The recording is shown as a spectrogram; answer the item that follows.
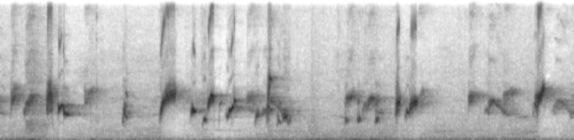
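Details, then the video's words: Ché-style song of a red-whiskered bulbul, played to teach young birds. Clear, loud whistles loop up and down in short rolling phrases, each about half a second long, repeated with brief gaps. "luyện chào mào ché.kích chào nào hót ché căng lửa"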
